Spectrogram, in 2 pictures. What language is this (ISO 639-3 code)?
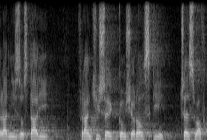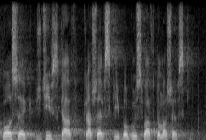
pol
